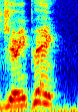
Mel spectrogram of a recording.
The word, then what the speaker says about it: Jimmi Pynk: So if you want to get ahead of that, it's Jimmi Pynk. Jimmipynk, just like it's spelled down here.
